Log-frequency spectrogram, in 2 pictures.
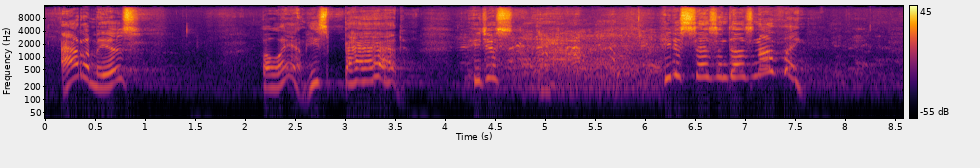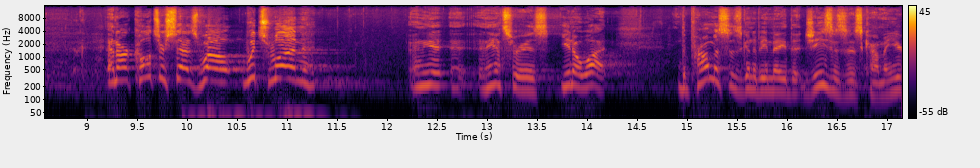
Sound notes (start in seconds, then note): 3.9 congregation laughing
